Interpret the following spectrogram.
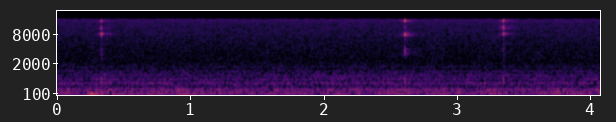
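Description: Near silence with a few faint, sharp clicks of a computer mouse button as an on-screen image is dragged and resized.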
